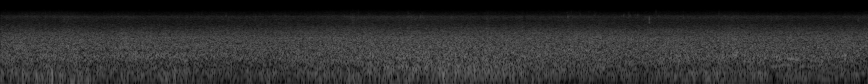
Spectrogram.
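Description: Surf washing onto a sandy beach: a steady, even rush of small breaking waves.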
